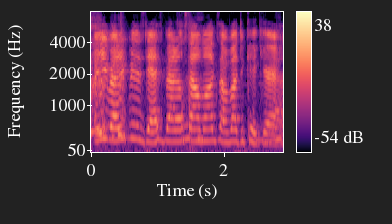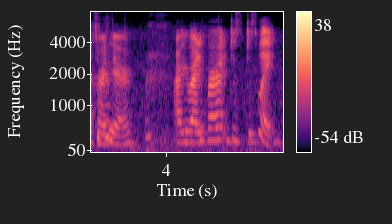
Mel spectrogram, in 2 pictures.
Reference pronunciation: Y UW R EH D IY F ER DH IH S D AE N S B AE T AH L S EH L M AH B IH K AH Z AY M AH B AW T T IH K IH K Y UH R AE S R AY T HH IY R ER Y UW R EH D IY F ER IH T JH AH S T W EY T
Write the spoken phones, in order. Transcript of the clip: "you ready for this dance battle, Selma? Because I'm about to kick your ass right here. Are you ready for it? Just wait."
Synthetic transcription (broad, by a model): Y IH R EH D IY F ER DH IH S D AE S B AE T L S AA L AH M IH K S AY M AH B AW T T IH K IH K Y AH R AE S R AY T HH IY R ER Y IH R EH D IY F ER IH T JH AH S T W EY T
